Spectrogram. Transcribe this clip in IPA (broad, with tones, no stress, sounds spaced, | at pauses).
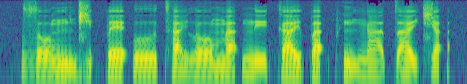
z ɔ˦ ŋ ĩ˦˨ d͡ʑ ɪ˦ ʔ p ɛ˦ ʔ o˦ ʊ̯ tʰ a̰˦˨ ɪ̯ l ɔ˦ m ä˦ ʔ n e˨ k a˦ ɪ̯ p ä˦ ʔ pʰ ĩ˦˨ ŋ ä˨ t a˦ ɪ̯ t͡ɕ ä˦ ʔ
